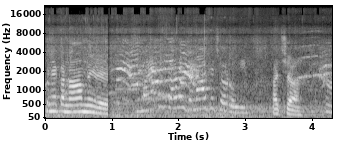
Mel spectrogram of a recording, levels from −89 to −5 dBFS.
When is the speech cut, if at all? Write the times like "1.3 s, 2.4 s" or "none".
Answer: 0.9 s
